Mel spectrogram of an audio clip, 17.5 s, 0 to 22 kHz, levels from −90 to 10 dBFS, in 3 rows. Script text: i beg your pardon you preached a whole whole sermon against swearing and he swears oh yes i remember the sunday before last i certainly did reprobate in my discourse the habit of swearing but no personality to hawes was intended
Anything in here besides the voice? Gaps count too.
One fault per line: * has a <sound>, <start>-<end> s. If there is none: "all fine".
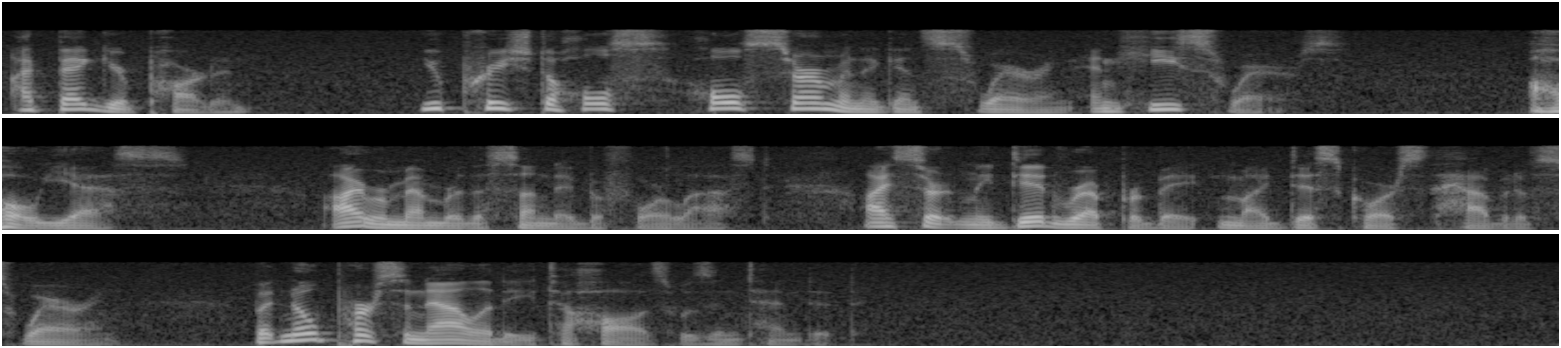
all fine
